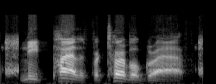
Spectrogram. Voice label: need flyer, Male; Tribes2

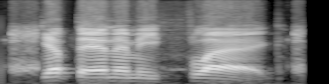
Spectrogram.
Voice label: Male2; Tribes2

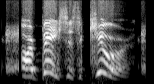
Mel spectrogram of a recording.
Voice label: secure, Fem; voice

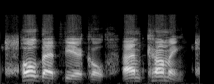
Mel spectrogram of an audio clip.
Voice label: "need hold", voice, Male; Tribes2

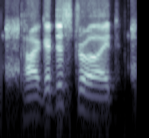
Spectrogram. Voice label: destroyed, Male; voice; Tribes2

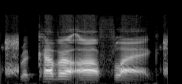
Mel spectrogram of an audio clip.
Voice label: Male; chase; Tribes2

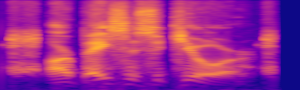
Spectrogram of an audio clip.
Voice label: secure, male

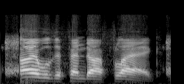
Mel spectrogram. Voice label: Male2; Tribes2

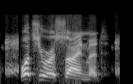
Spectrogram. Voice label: bot, male; voice

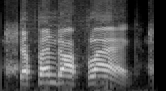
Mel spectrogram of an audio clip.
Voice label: flag, Male; voice; Tribes2

